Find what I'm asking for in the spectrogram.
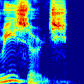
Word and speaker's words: research: In order to research the origins of the English language，为了要研究这个 research，名词动词都念成 research。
